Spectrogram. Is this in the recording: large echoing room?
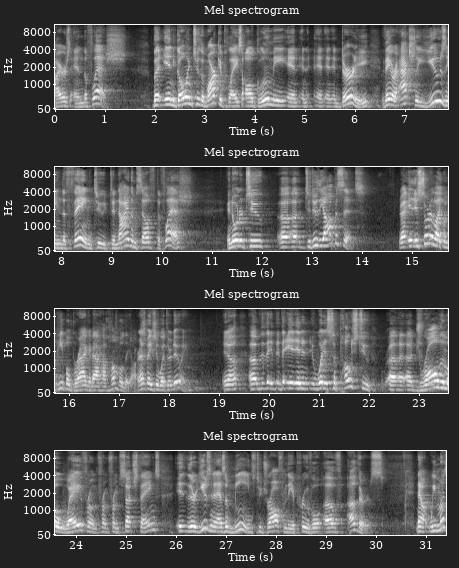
yes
